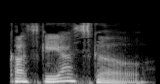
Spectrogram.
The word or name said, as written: kosciusko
